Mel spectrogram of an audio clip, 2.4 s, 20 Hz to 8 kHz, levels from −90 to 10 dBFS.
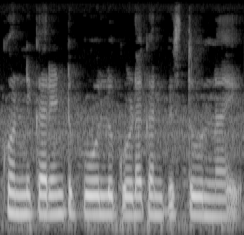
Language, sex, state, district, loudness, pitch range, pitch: Telugu, female, Telangana, Mahabubabad, -14 LUFS, 195-205 Hz, 200 Hz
